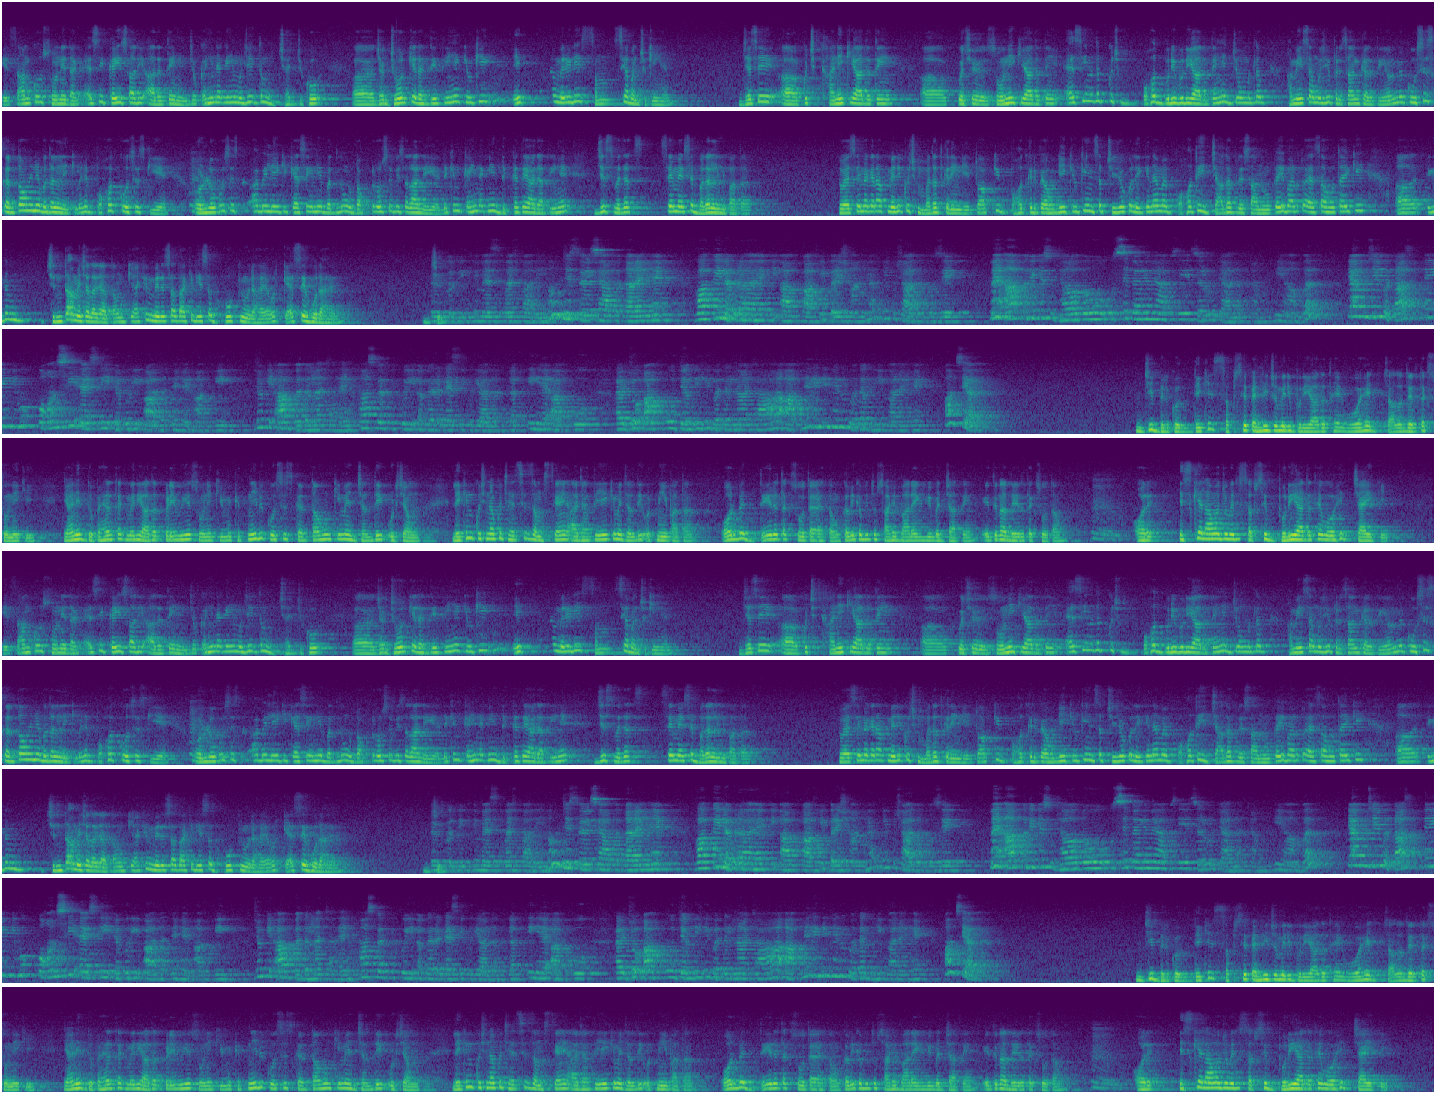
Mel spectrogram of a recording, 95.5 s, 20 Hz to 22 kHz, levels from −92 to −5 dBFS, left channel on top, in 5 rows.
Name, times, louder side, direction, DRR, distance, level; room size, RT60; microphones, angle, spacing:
voice 1, 0.0-4.3 4.7-6.5 6.8-6.9 7.3-8.9 9.8-11.9 12.2-16.8 17.1-21.3 21.7-26.6 27.0-27.5 27.9-29.1 30.3-37.3 37.7-38.5 38.8-42.7 43.8-44.1 72.4-76.8 77.2-85.6 86.0-90.6 91.5-91.7 92.1-94.8, left 2 dB, 20° left, 7 dB, 0.4 m, -27 dB
voice 2, 43.8-50.8 51.3-55.7 56.1-60.2 60.6-69.5 69.8-70.3 77.2-77.3 90.9-91.4, equal, 35° right, -3 dB, 3.9 m, -40 dB
18.5 x 10.0 x 3.2 m, 1.2 s
head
